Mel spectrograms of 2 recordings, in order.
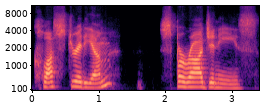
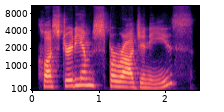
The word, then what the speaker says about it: Clostridium sporogenes: to bottom here the first one is called clostridium sporogenes that's how you pronounce that strange looking word clostridium sporogenes is a gr positive Rod so we haven't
